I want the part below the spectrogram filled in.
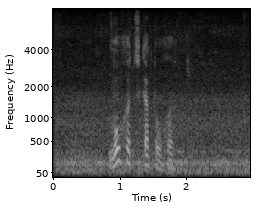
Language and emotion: Russian, neutral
